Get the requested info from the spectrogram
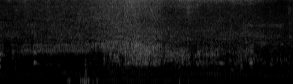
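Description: A motor scooter's small engine running close by and pulling away past the camera, rising to a hissy peak about two seconds in and then fading. A few low bumps come around a second in.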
